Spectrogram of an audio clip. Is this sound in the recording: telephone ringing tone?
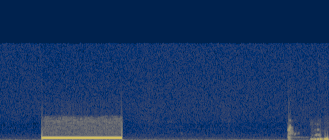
yes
